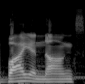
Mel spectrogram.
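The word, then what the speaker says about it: Bayinnaung: only european civ to make an appearance in bayannong's campaign what is bayan what is that yeah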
